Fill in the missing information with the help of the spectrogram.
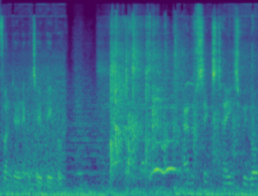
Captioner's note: crew applauds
